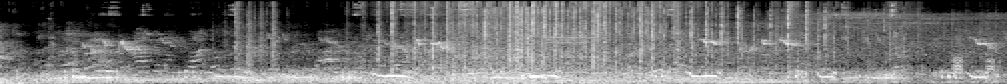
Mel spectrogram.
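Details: Pigeons coo in rolling, rounded phrases that rise and fall, repeated every second or two over a constant murmur of other coos, with short rustles and faint chirps.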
